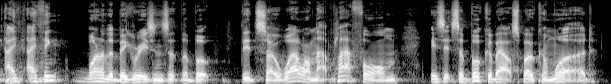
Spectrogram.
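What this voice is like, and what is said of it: Speaker with a distinctive accent. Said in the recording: “you just have the cool accent? ... there are other people with a similar accent, perhaps many that have better diction than me”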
